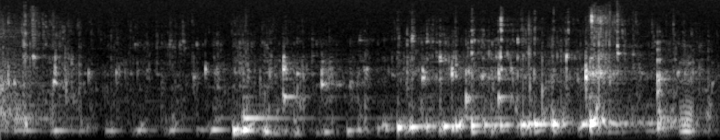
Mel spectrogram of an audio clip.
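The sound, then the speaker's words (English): Water pours steadily into a glass jar, a bubbling, gurgling stream with a rising pitch as it fills, for a few seconds. “Then in this jar, all I got it's just some water.”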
